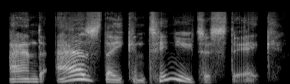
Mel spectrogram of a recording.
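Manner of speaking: slow, deliberate hypnotic phrasing; slow suggestion. Shown as a demonstration. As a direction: stretch each word to lead them. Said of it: "so now I'm presupposing they're sticking".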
